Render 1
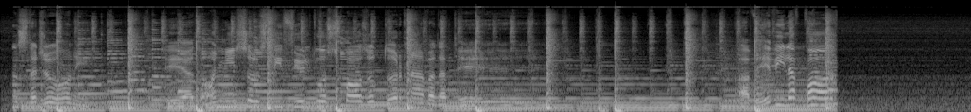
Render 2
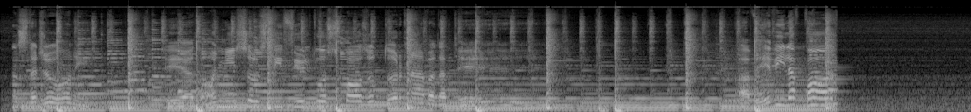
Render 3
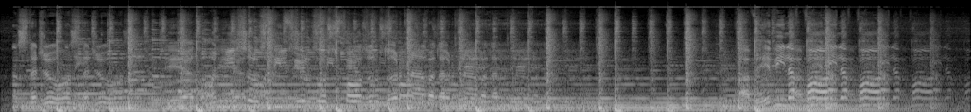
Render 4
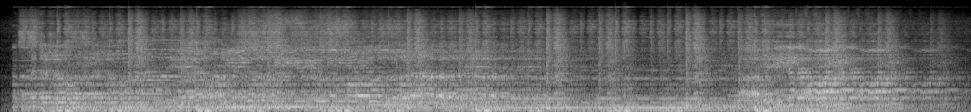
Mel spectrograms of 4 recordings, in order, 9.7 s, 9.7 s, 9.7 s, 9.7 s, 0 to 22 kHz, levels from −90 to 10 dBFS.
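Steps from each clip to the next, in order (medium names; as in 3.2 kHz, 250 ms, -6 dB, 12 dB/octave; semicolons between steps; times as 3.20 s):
band-stop 870 Hz, Q 12; de-hum 93.23 Hz, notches 22; trim +2 dB
feedback delay 523 ms, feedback 29%, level -4.5 dB; trim -2 dB
algorithmic reverb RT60 0.61 s, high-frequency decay 0.65×, pre-delay 50 ms, DRR -5 dB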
